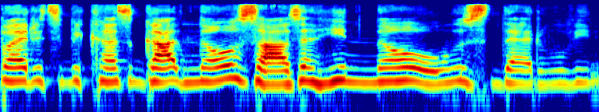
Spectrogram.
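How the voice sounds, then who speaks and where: A woman with a non-native accent speaks at a moderate pace, her pitch fairly high. The sound is dry and close with no echo, over a quiet background. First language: not English. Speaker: youth ministry leader. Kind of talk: church discussion panel.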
